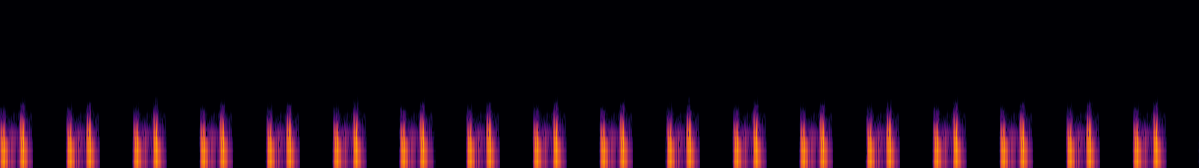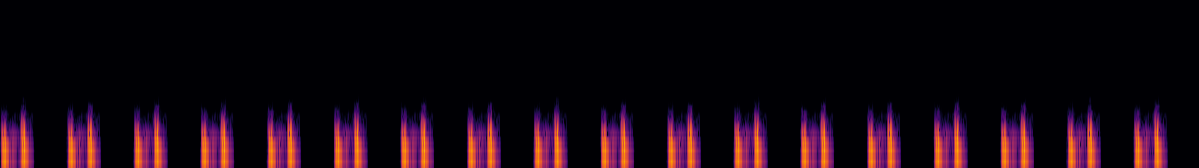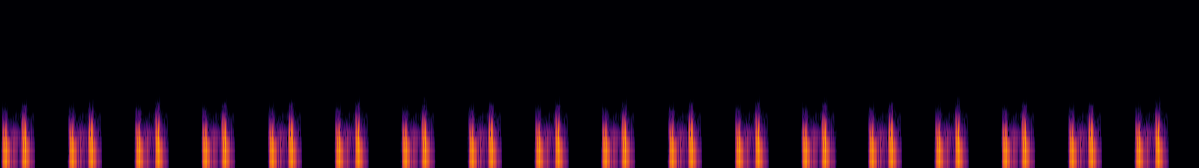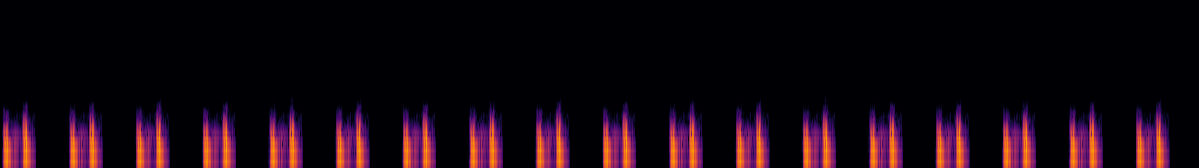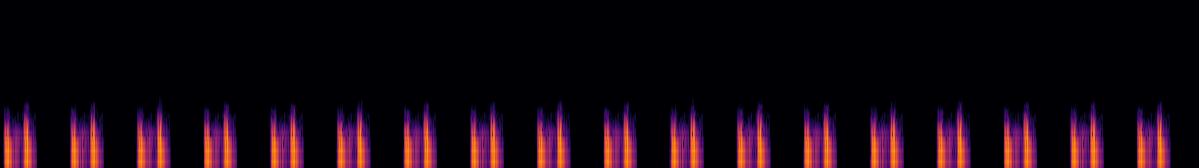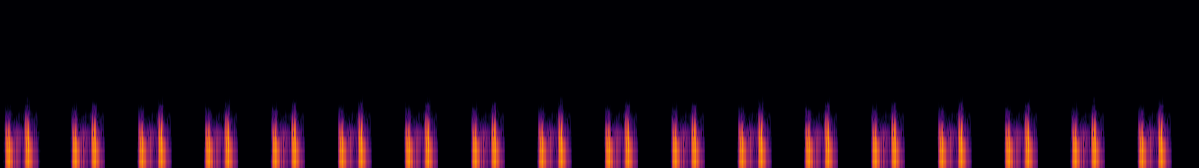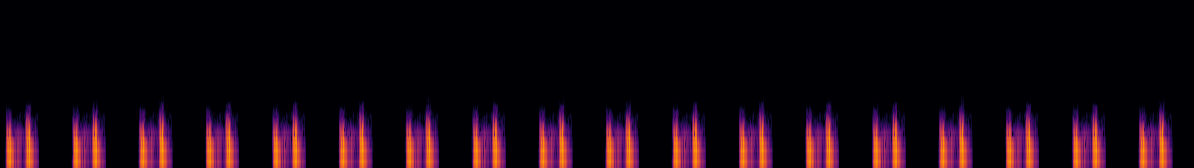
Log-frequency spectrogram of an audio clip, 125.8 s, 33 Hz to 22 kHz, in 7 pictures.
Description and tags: Human heartbeat, almost 61 beats per minute.
heartbeat, stethoscope, blood, heart, heart-beat, bits, body, kHz, beat, human, 32, 48, stereo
